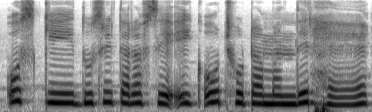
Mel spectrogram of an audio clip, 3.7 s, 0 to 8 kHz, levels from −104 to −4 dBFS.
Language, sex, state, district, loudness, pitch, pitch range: Hindi, female, Uttar Pradesh, Lalitpur, -12 LUFS, 250 Hz, 230-265 Hz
